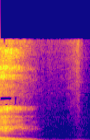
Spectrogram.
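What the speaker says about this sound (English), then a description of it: "Sorry about the cough." A single throat clearing, a short rough burst up close that fades quickly into quiet.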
